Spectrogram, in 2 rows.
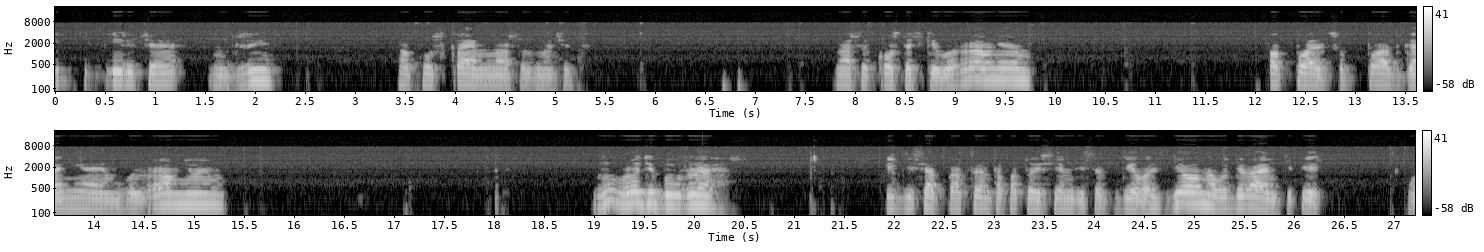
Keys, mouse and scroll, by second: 0.2 click, 1.7 g, 2.4 click, 3.5 click, 4.2 g, 4.9 click, 5.2 middle click, 6.7 g, 7.3 click, 8.2 click, 8.8 g, 10.8 middle click, 12.0 click, 12.3 g, 13.3 click, 14.1 click, 14.3 g, 15.6 click, 17.2 middle click, 21.4 shift+middle click, 22.0 middle click, 24.5 middle click, 26.9 click.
